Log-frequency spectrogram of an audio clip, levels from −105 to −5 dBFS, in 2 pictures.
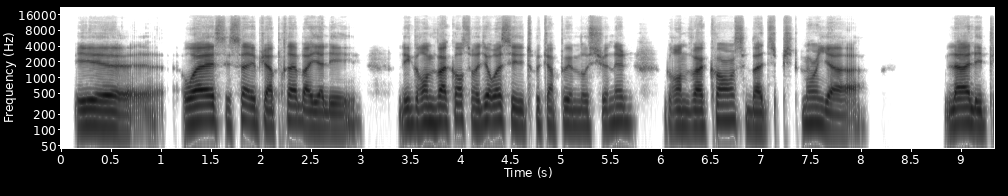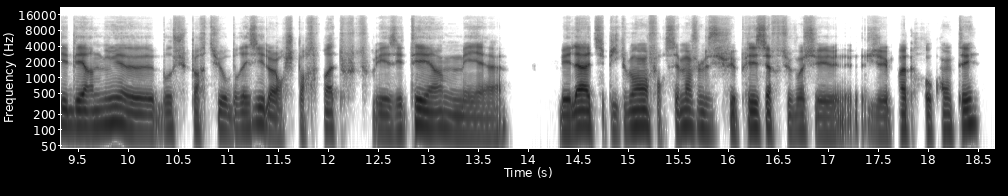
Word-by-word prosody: Et 120 0 +5
heu, 115 -4 +2 0.2
ouais 145 +3 +8
c'est 130 - -9
ça 150 +5 0
et 135 - +3
puis 125 - 0
après, 145 +6 +2
bah, 120 -4 +3
il 110 - +3
y - - +4
a - - +2
les 105 +5 -3 0.4
les 125 +1 0
grandes 135 +2 +2
vacances, 145 +1 +3
on - - -1
va - - +3
dire. 150 +3 +3
Ouais 150 - +5
c'est 130 -2 -2
des 120 - -1
trucs 120 +1 -8
un 120 - -2
peu 125 - -3
émotionnels, 120 +3 -3 0.3
grandes 120 0 -1
vacances, 150 +6 +2
bah, 110 -1 +2
typiquement 135 +5 -5
il 130 - 0
y 115 - +2
a 95 -2 0 0.8
là 130 +3 +6
l'été 120 0 +1
dernier, 120 +3 +1
heu, 100 -5 0
bon 110 +3 -7
je 110 - -11
suis - - -12
parti - - -8
au 100 - -2
Brésil 110 +5 -3
alors 85 -3 -2
je - - -8
pars - - -11
pas - - -3
tous - - -18
tous - - -19
les 95 -2 -4
étés, 115 +5 +1
hein, 110 +1 -2
mais 90 -5 -5
heu, 80 0 -6 0.6
mais 95 0 +1
là 115 +2 +6
typiquement, 110 +5 -1
forcément, 115 +2 -4
je 110 -1 -8
me 110 - -3
suis 95 - -8
fait - - -4
plaisir 110 -2 0
tu - - -10
vois? 100 +2 -4
J'ai 90 -2 -5 0.2
j'ai 90 -2 -5
pas - - 0
trop - - -8
compté 120 +6 -2
115 Hz, 225 wpm, -23 LUFS, 105-130 Hz, 0.8 s, ouais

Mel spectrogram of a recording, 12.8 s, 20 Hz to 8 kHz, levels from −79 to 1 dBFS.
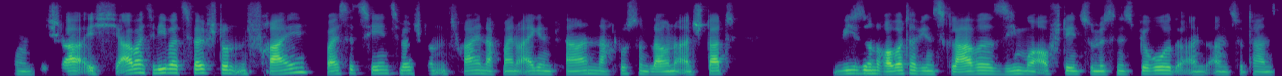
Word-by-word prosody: Und 105 -1 -8
ich - - -12
schla - - +4
ich - - -4
arbeite 155 -2 +4
lieber 155 0 +4
12 150 0 +2
Stunden 140 -4 -1
frei 135 - +2
weißt 115 +3 0
du, 140 - -5
10, 135 0 -4
12 130 -1 -3
Stunden 125 -1 -11
frei 120 +3 -2
nach 115 -2 -4
meinem 110 0 -1
eigenen 115 -1 -2
Plan, 115 +3 -2
nach 110 -1 -6
Lust 125 0 -7
und 110 -3 -3
Laune, 105 +2 +2
anstatt 115 +3 +1 1.0
wie 125 +4 -3
so 130 0 +1
'n 125 - +2
Roboter, 125 +3 +4
wie 115 - -4
'n 115 - -1
Sklave, 110 +3 +3
7:00 110 +1 -2
aufstehen 115 -2 -1
zu 110 +1 -8
müssen, 110 +2 -3
ins 110 0 -6
Büro 125 +2 +1
an 100 - -7
anzutanzen. 95 0 -7
120 Hz, 185 wpm, -25 LUFS, 110-130 Hz, 1.0 s, schla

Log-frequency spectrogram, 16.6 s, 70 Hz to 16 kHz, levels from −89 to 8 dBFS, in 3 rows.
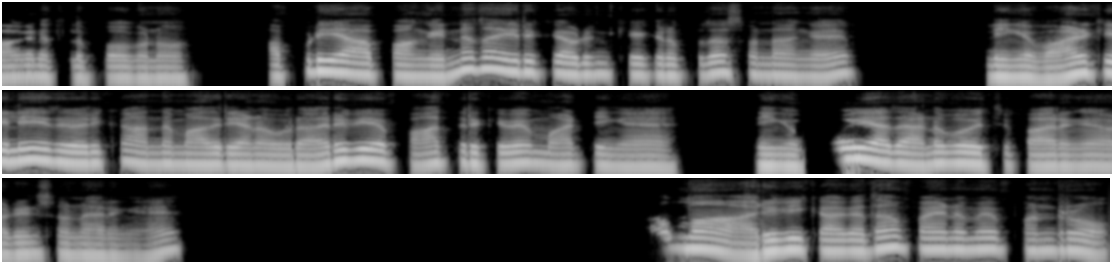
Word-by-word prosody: வாகனத்துல 130 -1 -3
போகணும். 125 -1 -3 0.5
அப்படியா? 185 +4 +3
அப்ப 145 0 -14
அங்க 135 0 -1
என்னதான் 210 +2 +3
இருக்கு? 175 -1 -2
அப்படின்னு 155 0 -1
கேக்குறப்ப 145 0 -3
தான் 170 -1 -1
சொன்னாங்க. 140 -3 -3 0.9
நீங்க 130 0 +2
வாழ்க்கையிலயே 170 +5 +4
இதுவரைக்கும் 150 0 +1
அந்த 140 0 -1
மாதிரியான 135 -1 +1
ஒரு 125 0 -1
அருவியை 170 +3 +4
பாத்துருக்கவே 145 +1 -1
மாட்டீங்க. 130 -2 -4 0.7
நீங்கப் 125 -2 0
போய் 190 +1 +7
அதை 145 -1 +3
அனுபவிச்சு 145 -2 +1
பாருங்க! 125 0 -1
அப்படின்னு 125 +1 -3
சொன்னாருங்க. 110 -2 -5 2.6
ஆமா. 175 0 +2 0.2
அருவிக்காகத் 150 +1 +1
தான் 185 0 +2
பயணமே 165 0 +1 0.2
பண்றோம். 150 -4 -2
145 Hz, 115 wpm, -23 LUFS, 130-160 Hz, 2.6 s, போய்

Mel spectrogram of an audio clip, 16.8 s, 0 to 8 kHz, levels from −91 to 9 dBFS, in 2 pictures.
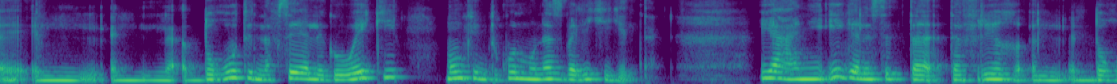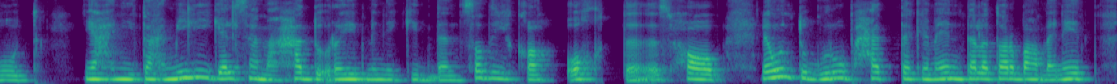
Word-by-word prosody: ال 150 -2 -2
ال 150 -1 -2
الضغوط 180 +11 0
النفسية 200 +2 +2
اللي 190 -3 +2
جواكِ 190 +9 +2 0.5
ممكن 220 -2 +2
تكون 210 +3 0
مناسبة 190 -1 +3
ليكِ 185 +2 -3
جدًا. 150 - -12 0.8
يعني 195 -3 +4
إيه 265 -1 0
جلسات 195 -4 +1 0.3
تفريغ 180 +2 +1
ال 155 -1 -6
الضغوط؟ 160 0 -5 0.3
يعني 190 -1 +4
تعملي 200 +7 +3
جلسة 210 -1 -1
مع 175 -4 +1
حد 190 +3 0
قريب 190 +1 +3
منِك 175 -2 -3
جدًا، 160 -2 -6
صديقة، 190 -3 -3
أُخت، 190 +1 -3 0.2
صحاب، 180 -3 +1 0.3
لو 255 +4 +5
أنتم 245 -7 -2
جروب 205 +2 0
حتى 215 -1 -3
كمان 195 +1 +1
3، 200 0 +1
4 200 -2 +2
بنات 190 +3 -1
190 Hz, 130 wpm, -23 LUFS, 170-205 Hz, 0.8 s, لو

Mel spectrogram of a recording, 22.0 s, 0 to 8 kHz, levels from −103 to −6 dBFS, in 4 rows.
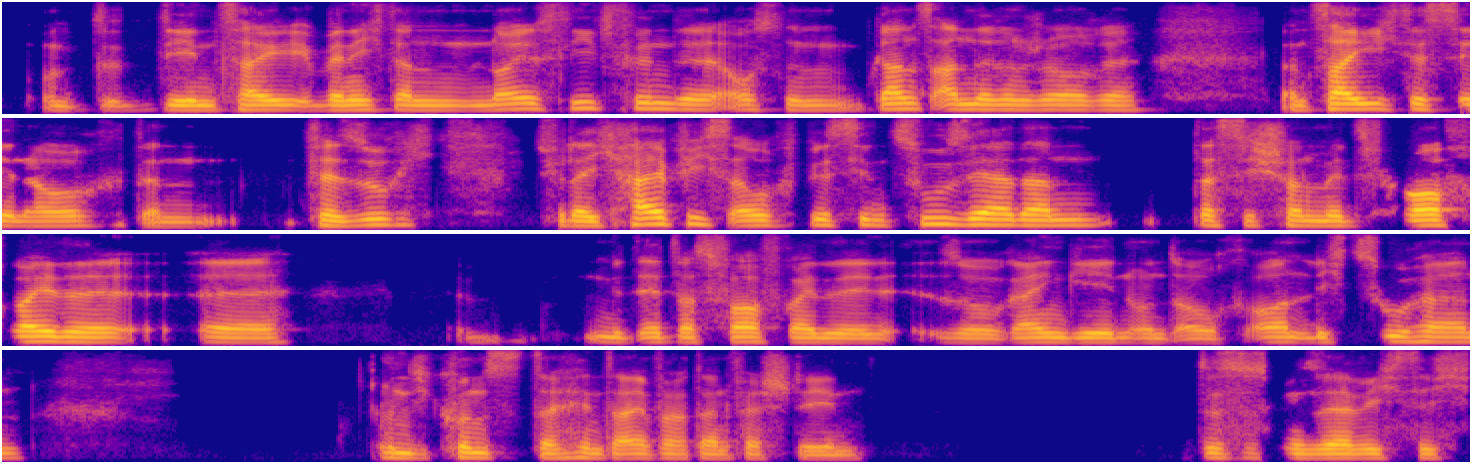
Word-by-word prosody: Und 115 -1 -10
d 115 - -9
denen 120 0 +1
zeige 125 -2 +2
wenn 125 0 +4
ich 125 -1 0
dann 120 -2 -1
'n - - -4
neues 140 +2 0
Lied 165 0 -5
finde 145 -4 -1
aus 130 -1 -6
'nem 125 -1 -6
ganz 145 +1 +2
anderen 130 -1 +1
Genre, 125 -1 -2 0.5
dann 115 - -5
zeige 145 +1 +7
ich 135 - -9
das 135 -1 -3
denen 130 -2 0
auch. 125 +1 -1
Dann 115 0 -7 0.3
versuche 145 +3 +1
ich 145 - -18 0.4
vielleicht 125 -1 +1
hype 165 +1 +7
ich’s 165 -3 -3
auch 135 -1 +1
bisschen 145 -1 -3
zu 170 +5 -1
sehr 155 -2 +6
dann, 140 +5 +2 0.3
dass 135 -1 -2
ich 130 - -4
schon 135 -2 +1
mit 125 -1 0
Vorfreude, 135 -3 +6 0.2
äh 115 -2 0 1.2
mit 120 -2 -5
etwas 120 0 -2
Vorfreude 115 -3 0
so 110 -2 -4
reingehen 120 0 0
und 110 -1 -7
auch 105 0 -6
ordentlich 120 -2 -3
zuhören 130 -2 -2 1.3
und 125 -2 0
die 110 - -11
Kunst 130 -1 -2
dahinter 120 -1 -1
einfach 115 -1 -3
dann 110 -1 -4
verstehen. 100 -2 -6 1.3
Das 125 -1 -4
ist 125 - -11
mir 120 - -1
sehr 115 0 +4
wichtig. 120 0 -5
125 Hz, 165 wpm, -24 LUFS, 120-135 Hz, 1.3 s, zeige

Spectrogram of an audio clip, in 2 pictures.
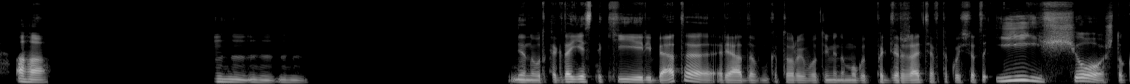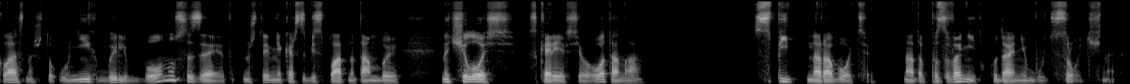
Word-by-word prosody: Ага. 110 -5 +3 1.7
Мгм 125 -2 -6 0.2
мгм 100 -4 -8
мгм. 100 -3 -12 2.0
Не, 110 - -2
ну 100 -1 -3
вот - - -5
когда 110 +2 0
есть 120 0 +5
такие 115 -3 -2
ребята 105 0 +1
рядом, 95 -2 -1
которые 100 0 -5
вот 95 +1 -9
именно 100 -1 -6
могут 95 0 -7
поддержать 100 0 -1
тебя - - -5
в - - -12
такой - - -9
сит - - -5 0.2
И 150 - -9
ещё, 160 - +3
что - - -7
классно, 110 -1 -1
что 95 - -11
у 100 -2 -12
них 110 -1 -4
были 100 0 -5
бонусы 125 - -1
за 105 -2 +6
это. 90 -1 -6
Ну 105 - -8
что, 105 - -4
мне 105 - -5
кажется, 100 -1 +2
бесплатно 100 0 +1
там 95 +1 -1
бы 95 -2 -5 0.4
началось 115 -2 +3
скорее 95 -2 +1
всего: 90 -1 -4
"Вот 125 - -1
она" 90 -3 -3 1.1
"спит 130 -5 +8
на 100 -1 +3
работе. 100 -3 0 0.3
Надо - - -3
позвонить 110 0 +1
куда-нибудь 95 -4 -4
срочно". - - 0
100 Hz, 135 wpm, -27 LUFS, 95-110 Hz, 2.0 s, спит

